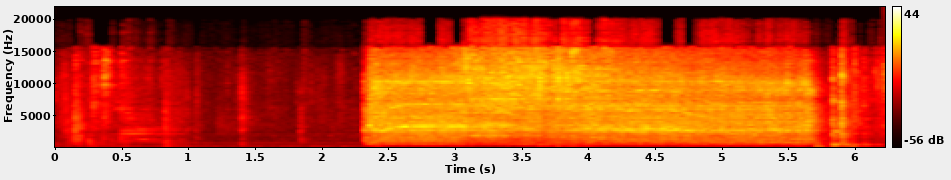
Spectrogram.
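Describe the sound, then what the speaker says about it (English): A reciprocating saw bites into thin plastic tubular sink drain pipe, starting abruptly after a quiet stretch of handling and buzzing loudly and steadily for about three and a half seconds before cutting off. "I'll go straight to the sawzall"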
